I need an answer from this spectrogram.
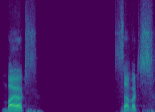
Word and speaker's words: Biot-Savart: Now I am writing here Biot-Savart's law. Actually, Biot-Savart's law, but here it is T is silent.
